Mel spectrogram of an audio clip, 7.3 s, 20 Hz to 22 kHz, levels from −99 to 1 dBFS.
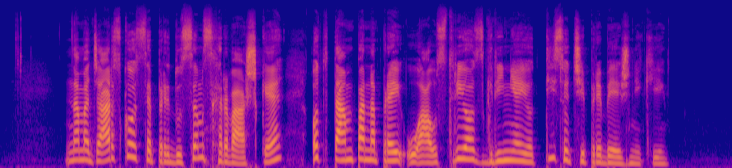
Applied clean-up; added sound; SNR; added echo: none; none; none; none.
